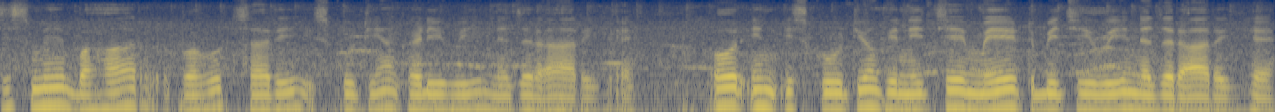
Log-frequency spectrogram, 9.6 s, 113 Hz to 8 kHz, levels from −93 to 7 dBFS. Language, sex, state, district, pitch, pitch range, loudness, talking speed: Hindi, male, Rajasthan, Bikaner, 115 Hz, 110-130 Hz, -17 LUFS, 145 wpm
